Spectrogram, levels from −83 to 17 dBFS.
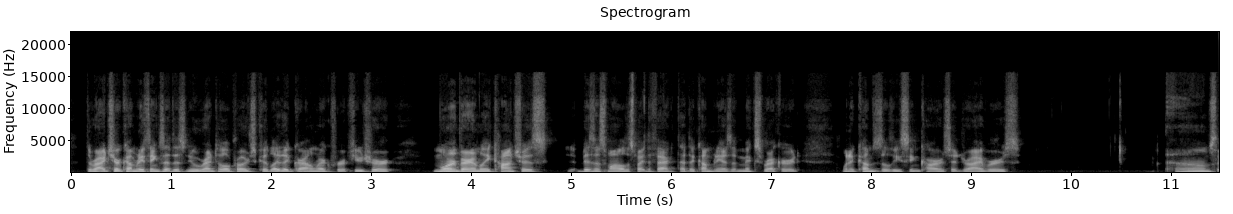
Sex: male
